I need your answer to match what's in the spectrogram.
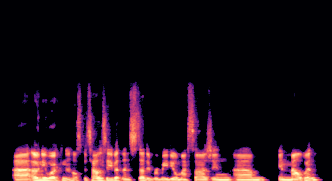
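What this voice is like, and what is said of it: English accent. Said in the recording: “Came out from England, as you can probably tell from the accent.”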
